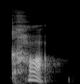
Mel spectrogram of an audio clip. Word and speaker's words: cop: And the second word is cop. It's more open, cop, like hot and stop, cop.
